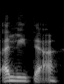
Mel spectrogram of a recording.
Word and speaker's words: Alita: The way that I pronounce it is like the Americanized version, but in Lithuanian it's pronounced Alita.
